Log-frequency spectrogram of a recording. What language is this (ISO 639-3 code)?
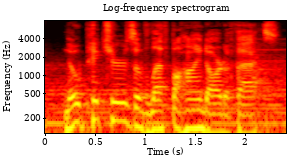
eng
